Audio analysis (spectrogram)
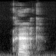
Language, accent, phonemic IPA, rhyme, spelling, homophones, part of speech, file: English, General American, /kɹæk/, -æk, craic, crack, noun, En-us-craic.ogg
- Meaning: Often preceded by the: amusement, fun, especially through enjoyable company; also, pleasant conversation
